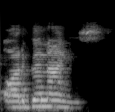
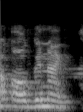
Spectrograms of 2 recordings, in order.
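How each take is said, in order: First: ऑर्गेनाइज with the R sounded after the first vowel; common mispronunciation. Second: ऑर्गेनाइज with the R dropped, "awganize"; silent R. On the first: Retold or imitated. Teacher imitating how many people say it, R sounded. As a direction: pronounce the R clearly in ऑर्गेनाइज. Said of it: "बहुत सारे लोग गलत बोलते हैं". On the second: Shown as a demonstration. Teacher giving learners the corrected word, R left silent. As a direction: leave the R out of ऑर्गेनाइज. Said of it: "आर हम नहीं use करते".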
